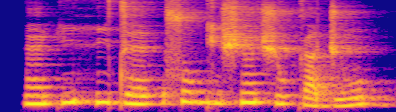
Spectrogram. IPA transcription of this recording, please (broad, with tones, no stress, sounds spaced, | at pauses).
ɛ̃˧ k i˦ h i˦ d ɛ˧ | s o˦ ɡ i˧ ʃ ɛ̃˦ ʃ o˧ k a˨ d͡ʒ ũ˨˦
